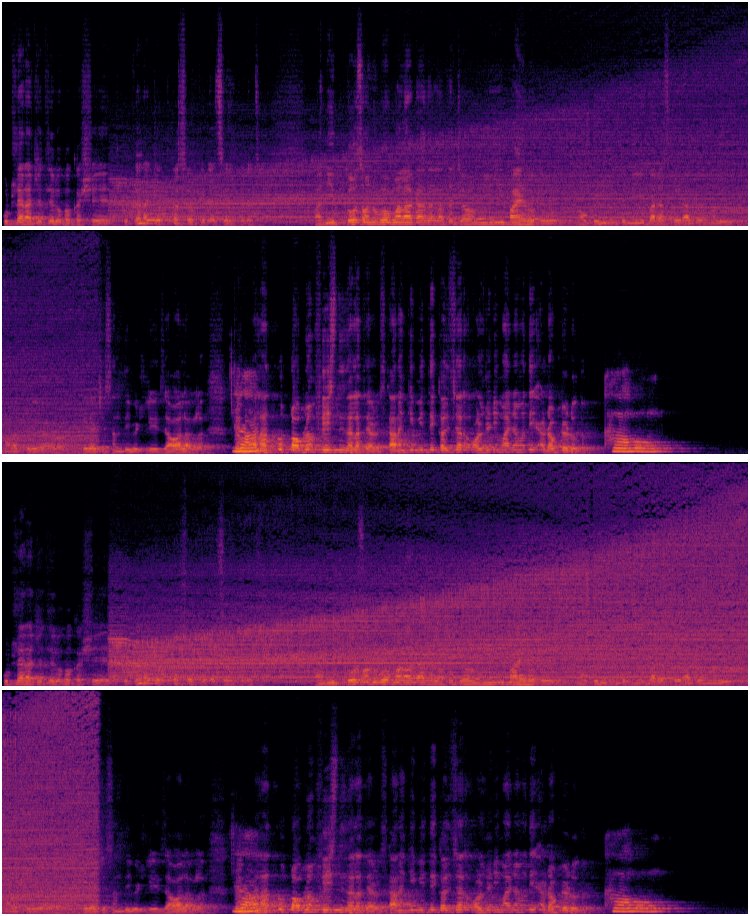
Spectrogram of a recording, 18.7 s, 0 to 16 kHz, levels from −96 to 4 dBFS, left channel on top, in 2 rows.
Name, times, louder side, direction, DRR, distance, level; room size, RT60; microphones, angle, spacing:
voice 1, 0.0-3.1 3.4-16.6, left 2 dB, 55° left, 4 dB, 3.7 m, -35 dB
sound 1, 1.3-10.5, right 6 dB, 75° right, 1.8 m, -40 dB
voice 2, 1.7-2.0 12.2-12.6 16.9-17.6, left 3 dB, 75° left, 6 dB, 2.8 m, -29 dB
26.0 x 19.5 x 9.7 m, 0.90 s
head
